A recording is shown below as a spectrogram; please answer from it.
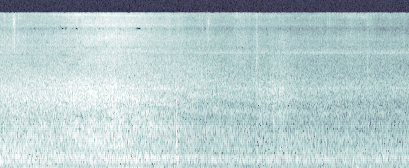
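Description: A car passes close by and drives off, its tyre and engine noise swelling and then dropping away about three and a half seconds in, leaving a lower steady street hum.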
